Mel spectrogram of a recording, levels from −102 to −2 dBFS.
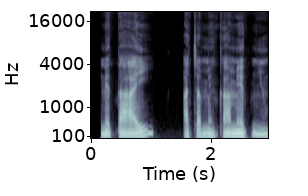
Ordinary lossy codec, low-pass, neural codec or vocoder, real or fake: none; none; vocoder, 44.1 kHz, 128 mel bands every 512 samples, BigVGAN v2; fake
